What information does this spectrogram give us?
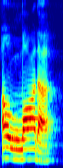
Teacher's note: A lot of becomes a lotta.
